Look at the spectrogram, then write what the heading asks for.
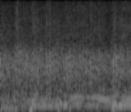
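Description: An audience applauds visiting special guests, a dense wash of many hands clapping at once, sustained and fairly loud for the full couple of seconds with no voices standing out.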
